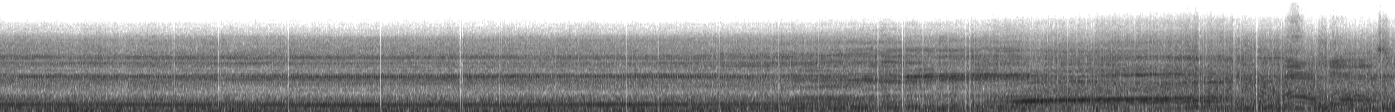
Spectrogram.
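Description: A motorcycle engine runs continuously and loudly nearby, idling and then shifting pitch as it revs and moves off, with wind buffeting the microphone and no talk over it.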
